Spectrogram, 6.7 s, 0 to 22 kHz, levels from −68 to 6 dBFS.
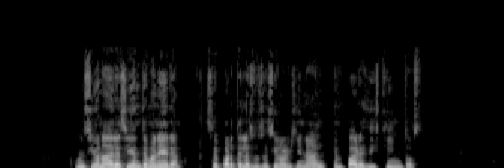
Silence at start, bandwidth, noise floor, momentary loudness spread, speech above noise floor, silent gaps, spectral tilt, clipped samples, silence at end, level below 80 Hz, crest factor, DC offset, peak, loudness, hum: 1 s; 16 kHz; -75 dBFS; 11 LU; 56 dB; none; -5.5 dB/octave; under 0.1%; 1.15 s; -52 dBFS; 18 dB; under 0.1%; -2 dBFS; -20 LUFS; none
